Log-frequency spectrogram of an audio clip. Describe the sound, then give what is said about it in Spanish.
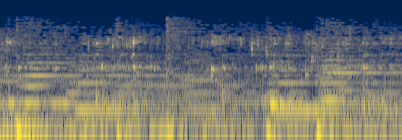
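Water streams steadily from a sink tap opened a little, a continuous splashing rush with a faint tonal ring, running without pause for a couple of seconds and no voices. “Si este pelo se engancha en la rejilla que suele cundir en dichos agujeros, Bastará abrir un poco la canilla para que se pierda de vista.”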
